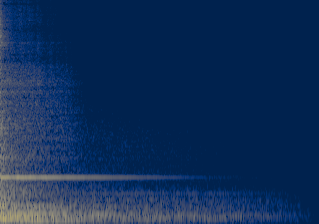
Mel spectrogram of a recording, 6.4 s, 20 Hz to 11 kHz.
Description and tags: metal-gate-slam
The repercussions of hitting a metal pole with a small metal gate, at the bottom of a 10 story stairwell. Causes the gate to rattle and shake. Recorded with an iPhone 6.
clang, hit, impact, industrial, metal, metallic, percussion, pole, ring, stair, strike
